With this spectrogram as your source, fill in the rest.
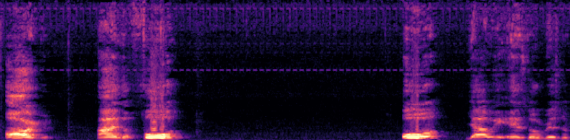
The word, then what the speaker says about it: Yahweh: that of those who regard this name as anciently pronounced yahwe like the Samaritan well okay well as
